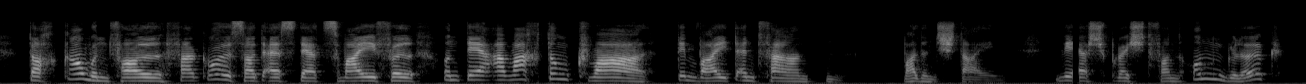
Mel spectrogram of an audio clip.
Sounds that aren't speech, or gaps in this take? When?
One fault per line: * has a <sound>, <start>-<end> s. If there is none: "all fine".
* has a dropout, 10.7-10.8 s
